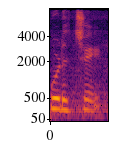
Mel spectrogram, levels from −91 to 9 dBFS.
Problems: constant background noise, background conversations at intervals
